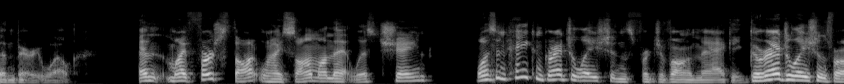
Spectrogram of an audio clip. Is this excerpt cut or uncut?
uncut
